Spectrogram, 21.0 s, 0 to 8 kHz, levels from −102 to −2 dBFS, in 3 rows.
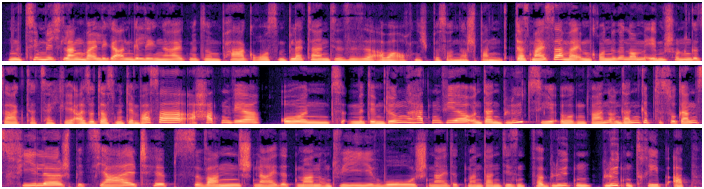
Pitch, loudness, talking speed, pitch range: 195 Hz, -20 LUFS, 190 wpm, 180-215 Hz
